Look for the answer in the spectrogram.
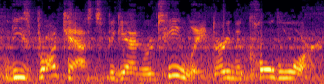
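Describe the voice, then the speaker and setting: A man's voice: sits high, animated, moderate pace, a crowd in the background. A man narrating a scripted news report. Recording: very noisy archived TV report.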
